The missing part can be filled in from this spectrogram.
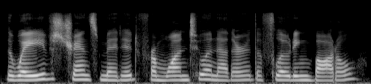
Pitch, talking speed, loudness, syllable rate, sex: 205 Hz, 160 wpm, -17 LUFS, 5.1 syllables/s, female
